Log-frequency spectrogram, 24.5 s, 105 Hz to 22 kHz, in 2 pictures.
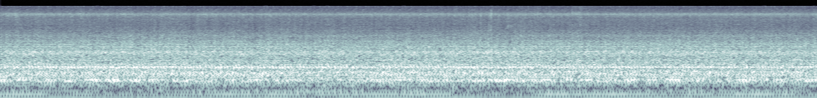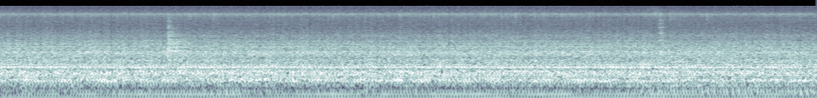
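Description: Mitsubishi 3000GT's V6 engine running steadily at an even pitch, with one brief click about midway.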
